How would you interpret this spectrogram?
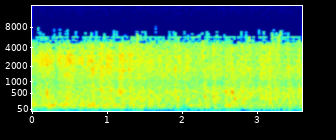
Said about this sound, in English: Once over this grade, the train will make good time.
